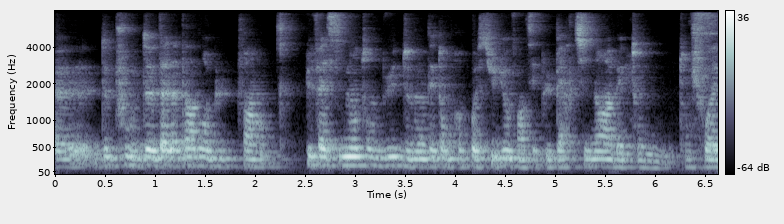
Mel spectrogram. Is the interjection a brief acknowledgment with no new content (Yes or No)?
No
